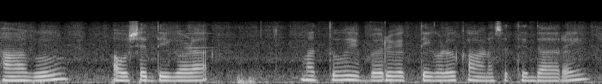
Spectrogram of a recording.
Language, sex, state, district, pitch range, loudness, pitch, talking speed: Kannada, female, Karnataka, Bidar, 180-195 Hz, -16 LUFS, 185 Hz, 60 wpm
